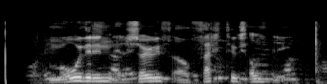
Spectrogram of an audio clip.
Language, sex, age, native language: Icelandic, male, 18-19, Icelandic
